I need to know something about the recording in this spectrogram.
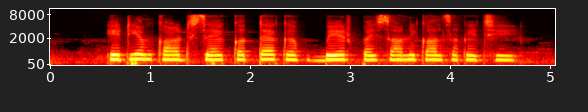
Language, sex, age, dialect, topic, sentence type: Maithili, female, 18-24, Angika, banking, question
